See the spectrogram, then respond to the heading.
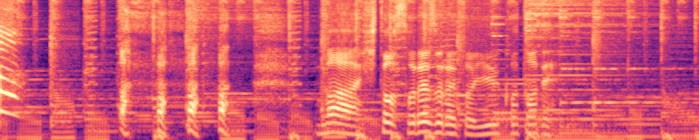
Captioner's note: awkward laugh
